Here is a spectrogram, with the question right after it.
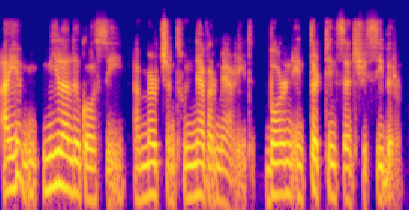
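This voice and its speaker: A woman voicing an older medieval merchant with a put-on Russian accent, reading her journal in a measured way. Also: sits low, dry recording, lo-fi sound. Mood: measured, wry. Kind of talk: character reading of journal entries.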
